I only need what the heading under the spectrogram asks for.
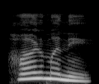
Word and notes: ಹೊಲೆಮನೆ: hole mane

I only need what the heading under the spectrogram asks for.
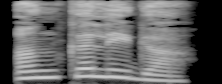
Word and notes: ಅಂಕಲಿಗೆ: Kannada

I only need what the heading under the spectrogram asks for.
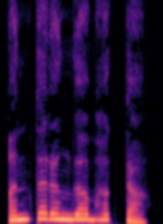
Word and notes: ಅಂತರಂಗೆ: antaraŋge

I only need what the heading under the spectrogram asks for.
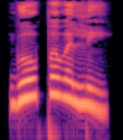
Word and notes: ಗೋಪವಲ್ಲಿ: kannada; gōpa valli

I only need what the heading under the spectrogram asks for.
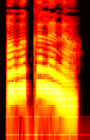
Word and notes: ಅವಕಲನ: avakalana

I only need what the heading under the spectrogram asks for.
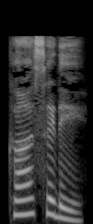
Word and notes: ಕಾಸಡೆ: kāsaḍe

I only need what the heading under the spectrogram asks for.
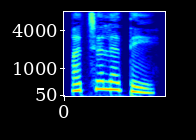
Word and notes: ಅಚಲಿತೆ: kannada

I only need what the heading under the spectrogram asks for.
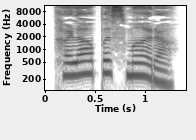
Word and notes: ಖಳಾಪಸ್ಮಾರ: khaḷāpasmāra

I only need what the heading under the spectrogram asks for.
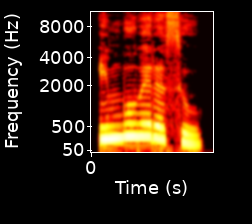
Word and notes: ಇಂಬುವೆರಸು: Kannada

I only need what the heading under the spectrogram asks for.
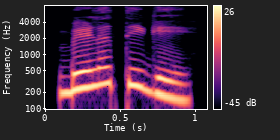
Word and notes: ಭಲ್ಲಾತಕಿ: kannada

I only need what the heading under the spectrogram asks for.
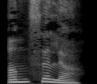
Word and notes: ಅಂಸಳ: Kannada

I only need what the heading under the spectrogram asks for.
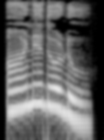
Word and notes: ಆಣೆದೊಡು: Kannada

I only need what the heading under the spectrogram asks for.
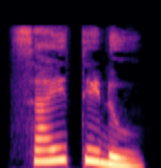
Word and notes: ಸುತ್ತಾಡು: suttāḍu

